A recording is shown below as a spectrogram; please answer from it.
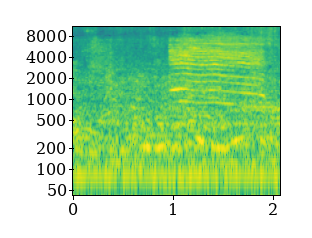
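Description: Background crowd talk, with a short high-pitched cry about a second in that lasts just under a second and falls slightly in pitch.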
